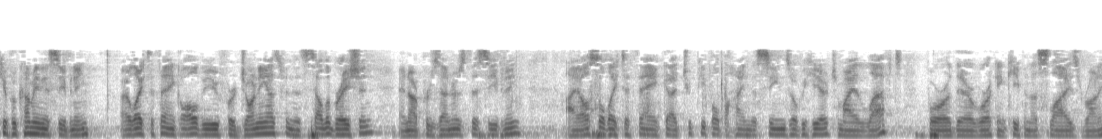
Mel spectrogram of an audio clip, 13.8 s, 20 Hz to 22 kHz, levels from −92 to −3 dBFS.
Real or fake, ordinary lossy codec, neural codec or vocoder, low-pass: real; MP3, 24 kbps; none; 7.2 kHz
